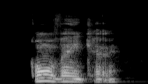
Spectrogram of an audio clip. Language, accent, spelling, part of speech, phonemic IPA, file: French, Canada, convaincraient, verb, /kɔ̃.vɛ̃.kʁɛ/, LL-Q150 (fra)-convaincraient.wav
- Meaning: third-person plural conditional of convaincre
